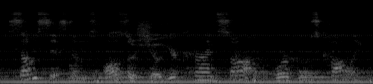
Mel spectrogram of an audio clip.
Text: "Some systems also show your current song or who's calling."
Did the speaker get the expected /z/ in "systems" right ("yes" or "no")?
yes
